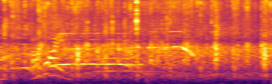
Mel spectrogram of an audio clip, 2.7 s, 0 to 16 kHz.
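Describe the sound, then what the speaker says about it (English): Sustained applause from a conference audience at the Arctic15 event, a steady wash of claps that fills the whole stretch, with a voice and faint tonal sounds running underneath. "let's give it one more big applause"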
